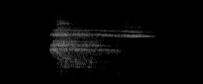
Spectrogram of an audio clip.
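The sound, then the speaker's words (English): A single soft, airy breath lasting about a second, taken during a guided exercise of inhaling through the nose and exhaling out of the mouth; quiet and heard alone. “Let's just take a couple breaths together, inhaling through the nose, exhaling out of the mouth.”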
